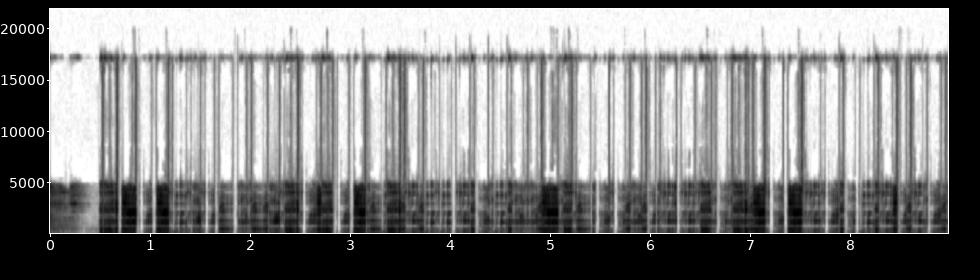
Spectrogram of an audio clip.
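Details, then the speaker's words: Animated game character Ben burping for comic effect: a long string of loud, rumbling, voiced, music-like burps. "I hate that glitch burp."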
